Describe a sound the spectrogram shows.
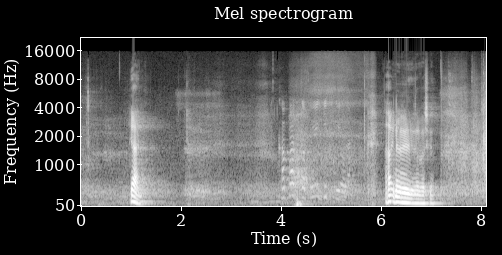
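A man speaks loudly into a microphone in a large echoing hall.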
